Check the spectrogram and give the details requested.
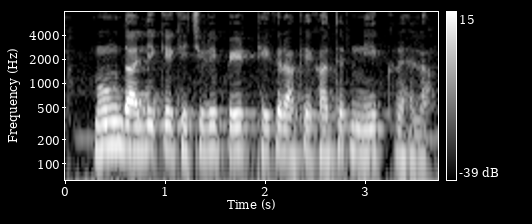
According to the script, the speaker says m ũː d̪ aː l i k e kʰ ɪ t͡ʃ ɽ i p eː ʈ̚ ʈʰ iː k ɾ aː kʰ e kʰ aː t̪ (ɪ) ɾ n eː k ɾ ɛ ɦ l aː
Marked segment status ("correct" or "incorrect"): correct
